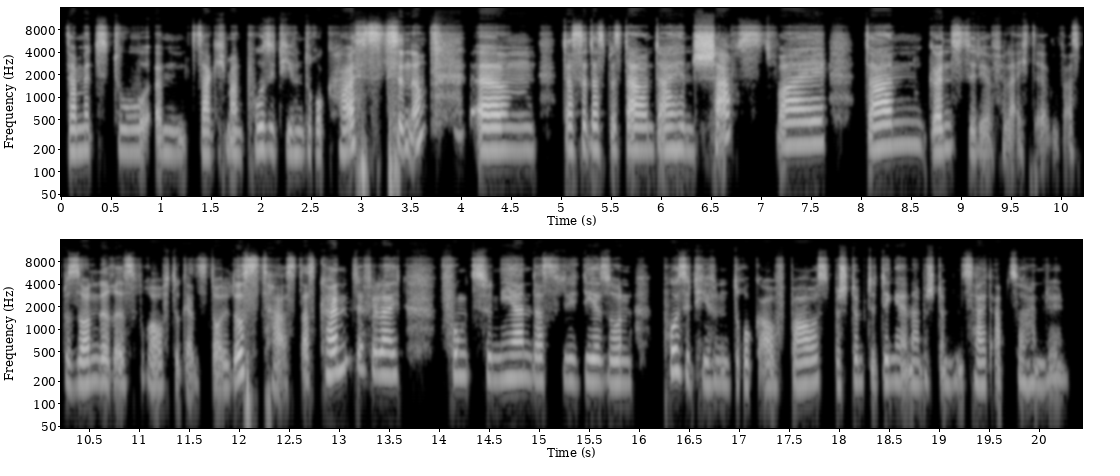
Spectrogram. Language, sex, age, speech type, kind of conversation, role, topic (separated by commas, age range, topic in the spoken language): German, female, 55-59, conversation, advice, advisor, Warum prokrastiniere ich immer wieder bei wichtigen Aufgaben?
